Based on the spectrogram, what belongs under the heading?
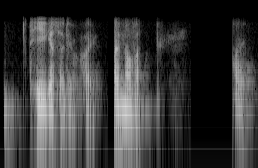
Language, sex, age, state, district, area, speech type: Assamese, male, 18-30, Assam, Biswanath, rural, conversation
